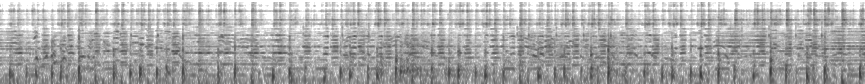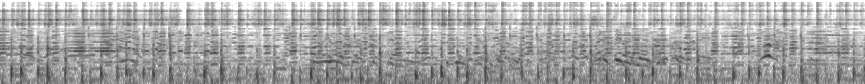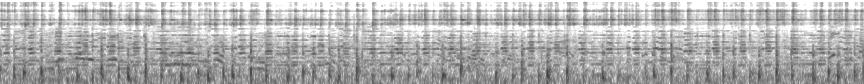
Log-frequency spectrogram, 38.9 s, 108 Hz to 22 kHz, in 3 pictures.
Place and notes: MediaPark, Cologne, Germany - musicians and reflections
two probably italian musicians playing in front of the hotel Mediapark Köln, percussive sounds reflecting at the walls.
(Sony PCM D50, DPA4060)
27 August 2013, ~22:00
